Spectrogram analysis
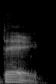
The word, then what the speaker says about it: DAI: No, it's pronounced day as in divine artificial intelligence. Hello, I'm Day. How can I help you today? Hey, it practically rhymes.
